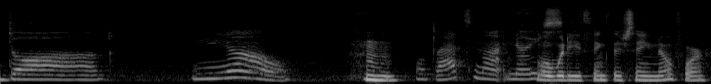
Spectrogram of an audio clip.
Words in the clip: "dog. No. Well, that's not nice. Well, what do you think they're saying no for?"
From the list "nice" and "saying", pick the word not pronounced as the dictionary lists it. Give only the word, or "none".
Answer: nice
